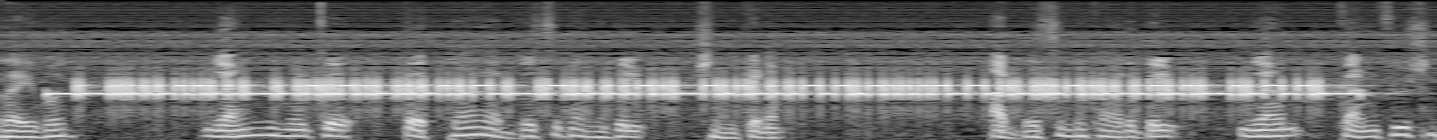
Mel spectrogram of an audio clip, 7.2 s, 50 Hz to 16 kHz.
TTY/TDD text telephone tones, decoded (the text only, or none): Y81KR K09E1 HGQOH IMOGY 77GOH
